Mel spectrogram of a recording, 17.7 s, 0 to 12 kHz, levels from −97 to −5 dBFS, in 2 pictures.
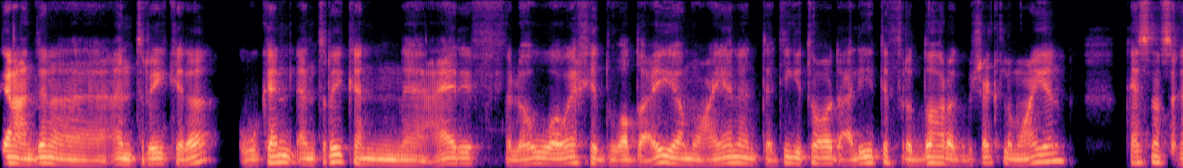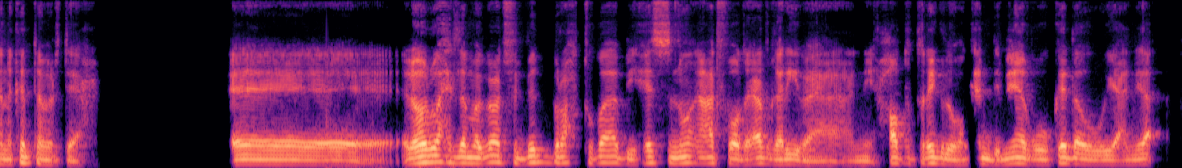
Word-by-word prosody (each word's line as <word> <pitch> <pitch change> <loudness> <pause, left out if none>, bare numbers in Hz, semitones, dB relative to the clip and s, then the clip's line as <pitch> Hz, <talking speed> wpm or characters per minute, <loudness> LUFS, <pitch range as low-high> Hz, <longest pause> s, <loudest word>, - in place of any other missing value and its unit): كان 120 - +6
عندنا 95 -5 +1
أنتريه 100 +1 +1
كده - - 0
وكان 125 +8 +1
الأنتريه 125 +3 0
كان 100 -8 0
عارف 100 +8 -3
اللي 90 0 -2
هو 105 0 +2
واخِد 115 -6 -2
وضعيّة 105 +7 +1
معيّنة 100 +5 -1
أنت 100 -5 -5
تيجي 110 +7 -3
تقعُد 110 0 0
عليه 120 +1 -1
تفرِد 95 -7 -4
ضهرك 115 -5 +2
بشكل 100 +4 -5
معيّن، 140 +12 0 0.4
تحِس 115 +1 -3
نَفْسك 125 -5 -2
إنّك 95 +2 -2
أنت 120 -1 +1
مرتاح، 85 -3 -5 1.0
آآ، 90 -4 +1
اللي 105 - +5
هو - - +11
الواحد 130 -1 +4
لمّا 115 -2 +4
بيقعُد 130 +3 +2
في 130 - -11
البيت 125 +5 0
براحته 120 -1 -4
بقى 125 -1 +1
بيحِس 115 +5 -2
إن 110 - +1
هو 120 - +2
قاعد 110 -1 -1
في - - -2
وضعيّات 110 -1 +2
غريبة، 95 -4 0
يعني 75 0 -7
حاطط - - -1
رجله 105 -6 +2
مكان 95 +2 -3
دماغه 105 -2 +1
وكده 95 +5 +2
ويعني 90 0 -2
لأ، - - -2
100 Hz, 170 wpm, -24 LUFS, 90-115 Hz, 1.0 s, هو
